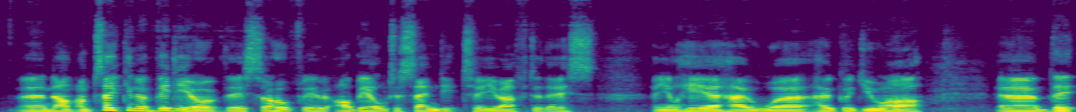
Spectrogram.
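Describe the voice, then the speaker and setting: Chatty, enthusiastic English radio ham. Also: male voice, medium pitch, a bit bright. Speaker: amateur radio operator. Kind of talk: casual radio conversation. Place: small indoor radio room.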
